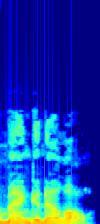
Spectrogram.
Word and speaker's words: Manganiello: Today's pronunciation guide is for actor Joe Manganelo, a name that looks intimidating but is actually pretty easy once you break it down.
